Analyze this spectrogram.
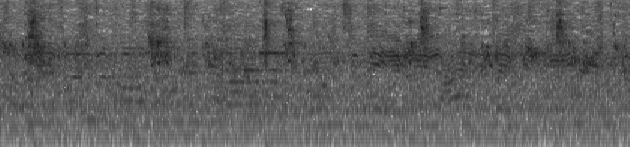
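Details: Budgerigars chirping happily: rapid high twittering with bright chirps about once a second, overlapping warbles, faint background music.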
